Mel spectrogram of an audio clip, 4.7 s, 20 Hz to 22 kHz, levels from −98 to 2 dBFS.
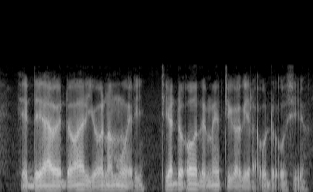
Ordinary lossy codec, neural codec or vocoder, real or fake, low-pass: none; codec, 16 kHz, 4 kbps, FreqCodec, larger model; fake; 5.4 kHz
